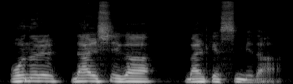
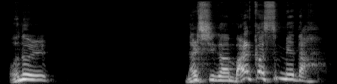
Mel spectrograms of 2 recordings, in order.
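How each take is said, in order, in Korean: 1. 평평하고 표준적인 서울 뉴스 앵커 말투를 씁니다. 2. 생동감 있는 북한 방송 말투를 씁니다. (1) "아나운서들이 그 뉴스 같은 걸 때 보세요" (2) "북한 애들 보세요. ... 생동감이 있잖아요 말이"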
